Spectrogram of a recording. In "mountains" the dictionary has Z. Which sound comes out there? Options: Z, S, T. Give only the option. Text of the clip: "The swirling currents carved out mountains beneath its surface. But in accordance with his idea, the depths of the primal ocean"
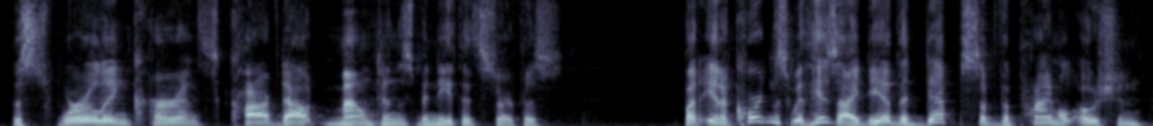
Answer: Z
